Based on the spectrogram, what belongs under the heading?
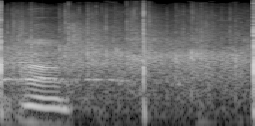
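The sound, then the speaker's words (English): An audience claps for God in a steady, dense patter of applause for the people who have given their hearts to Jesus. It follows a brief voiced sound and continues evenly to the end, with a couple of sharper claps standing out. “But let's give God a clap for that, of people who have given their hearts to Jesus.”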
